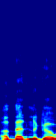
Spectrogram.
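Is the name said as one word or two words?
one word. The name runs together as one word. The speaker calls it wrong. "normally people say Shadrach, Meshach, Abednego as if Abednego is one word"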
